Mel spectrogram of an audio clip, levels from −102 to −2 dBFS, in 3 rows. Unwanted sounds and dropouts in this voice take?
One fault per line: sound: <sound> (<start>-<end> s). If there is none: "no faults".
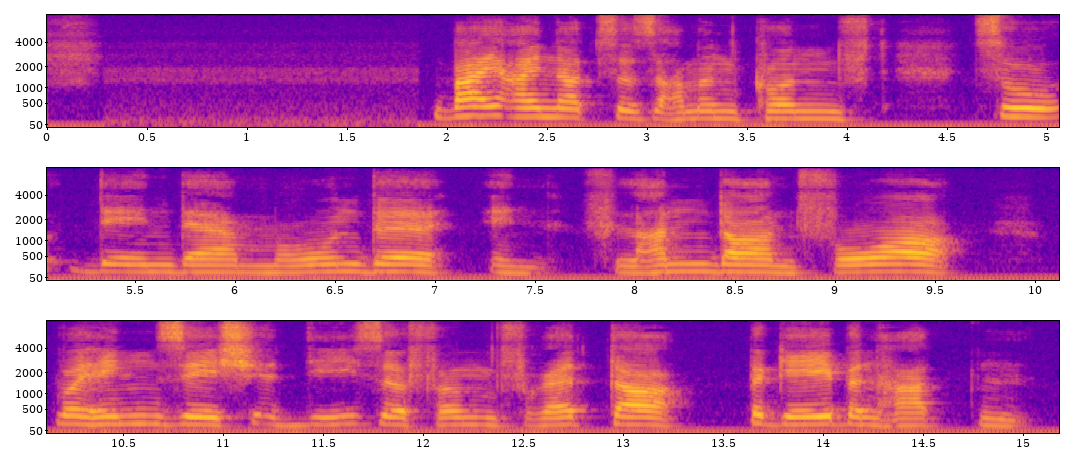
no faults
